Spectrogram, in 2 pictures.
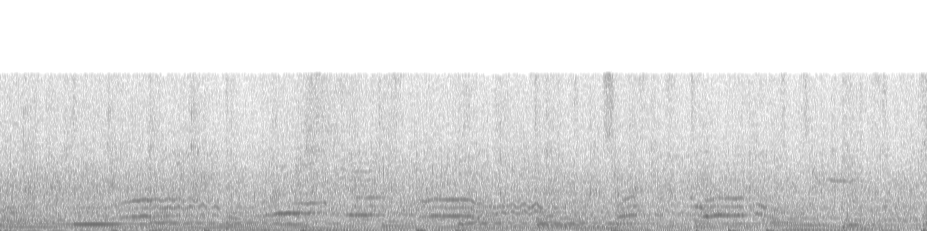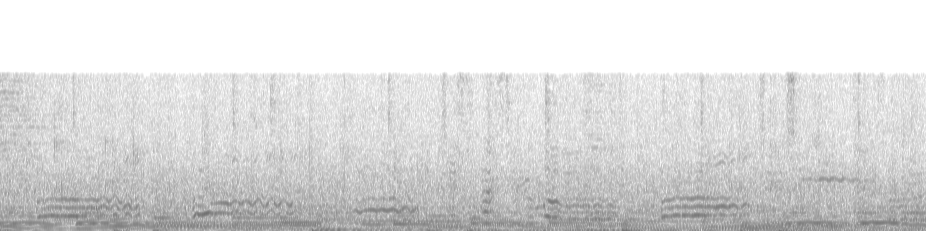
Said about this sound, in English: Your hand clap is making a sound. Listen.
